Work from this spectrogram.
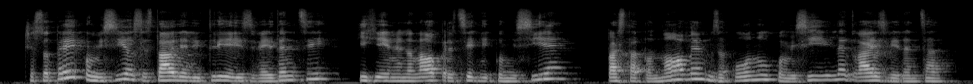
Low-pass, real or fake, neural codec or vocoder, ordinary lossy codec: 14.4 kHz; fake; codec, 44.1 kHz, 2.6 kbps, SNAC; none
